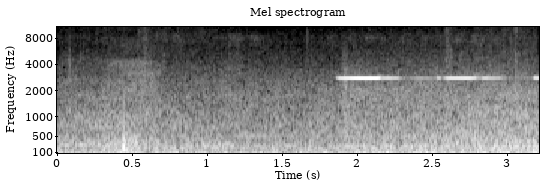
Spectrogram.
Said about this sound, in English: One second, got a truck here making noise.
